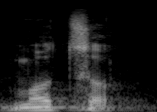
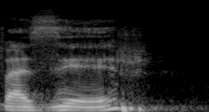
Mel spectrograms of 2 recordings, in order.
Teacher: es una pequeña oclusión antes de la pronunciación y por lo tanto la consonante me sale sorda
